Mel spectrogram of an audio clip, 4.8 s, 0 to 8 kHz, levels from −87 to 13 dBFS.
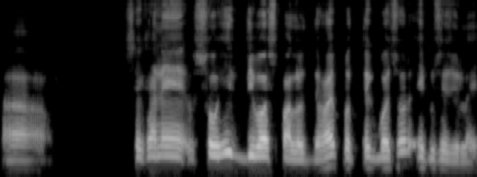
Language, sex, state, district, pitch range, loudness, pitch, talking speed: Bengali, male, West Bengal, North 24 Parganas, 110-130 Hz, -22 LUFS, 125 Hz, 140 wpm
